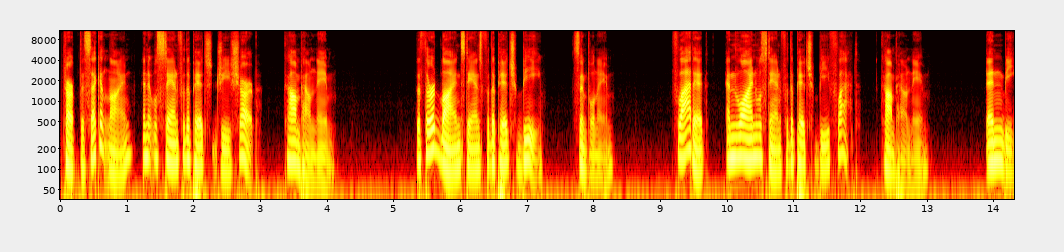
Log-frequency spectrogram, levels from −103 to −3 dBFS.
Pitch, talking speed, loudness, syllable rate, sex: 115 Hz, 170 wpm, -21 LUFS, 4.6 syllables/s, male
